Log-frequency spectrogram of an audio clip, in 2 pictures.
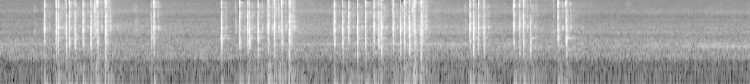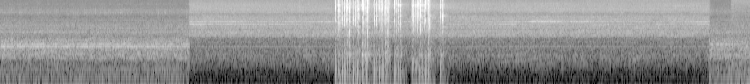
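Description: Faint typing on a computer keyboard as shell commands are entered. There is a run of keystrokes over the first seven seconds or so, a quiet gap, then a short burst of keys about three-quarters of the way through.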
